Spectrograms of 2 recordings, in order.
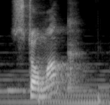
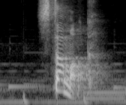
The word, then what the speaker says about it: stomach: you pronounce it well if you pronounce this pronounce this as stomach this is incorrect the right pronunciation is stomach stomach there's no os on there there's no o sound there's just an uh sound stomach right the stress is still in the first syllable but it's stomach not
